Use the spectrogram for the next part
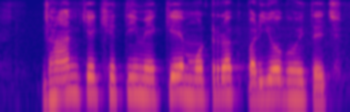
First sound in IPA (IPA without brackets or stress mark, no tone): d̪ʱ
